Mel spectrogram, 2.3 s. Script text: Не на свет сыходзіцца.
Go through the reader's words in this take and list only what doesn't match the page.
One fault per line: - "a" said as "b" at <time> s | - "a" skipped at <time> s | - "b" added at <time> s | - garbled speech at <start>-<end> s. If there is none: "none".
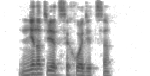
none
